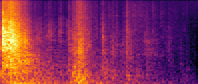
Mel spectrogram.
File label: Military Checkpoint Wall Destroy; Warframe; Ambience; Nineteen Ninety Nine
